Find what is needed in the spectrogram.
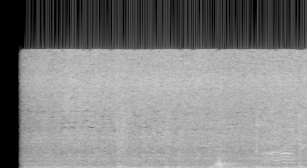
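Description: Large multi-jet fountain's water plumes spraying and splashing into the basin: a steady rushing hiss that starts abruptly just after the start.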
